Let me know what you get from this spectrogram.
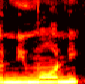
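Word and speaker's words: mnemonic: तो निमोनिक में हमने नी पढ़ा लेकिन एम को नहीं पढ़ा।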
